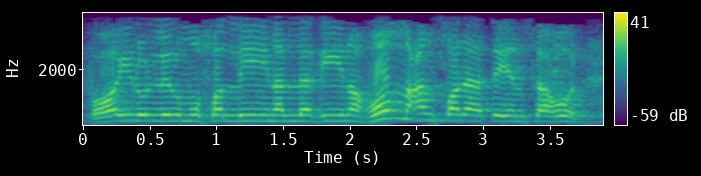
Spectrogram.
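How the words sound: The voice continues straight past the word lil-musallin. The threat is limited to those heedless of prayer. "فينبغي أن يوصل بما بعده ليستبين المعنى"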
